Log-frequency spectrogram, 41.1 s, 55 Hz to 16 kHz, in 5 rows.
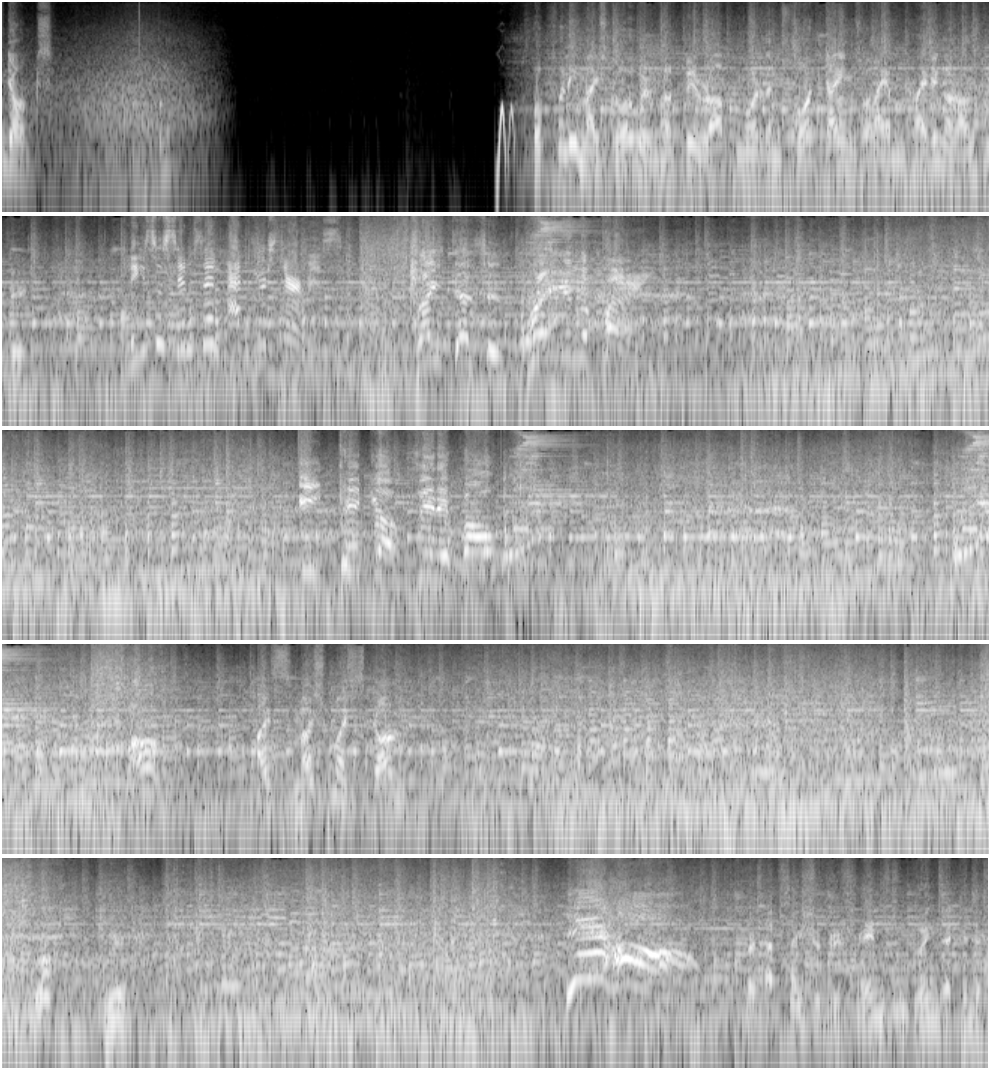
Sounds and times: Music: 0:04.3 - 0:41.1.

